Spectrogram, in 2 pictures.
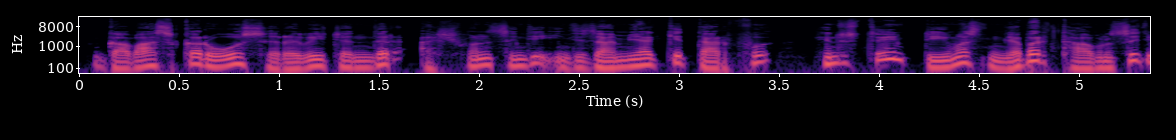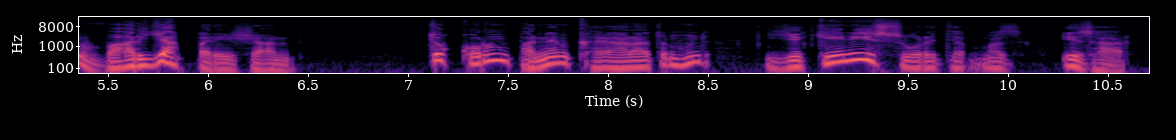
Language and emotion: Kashmiri, angry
